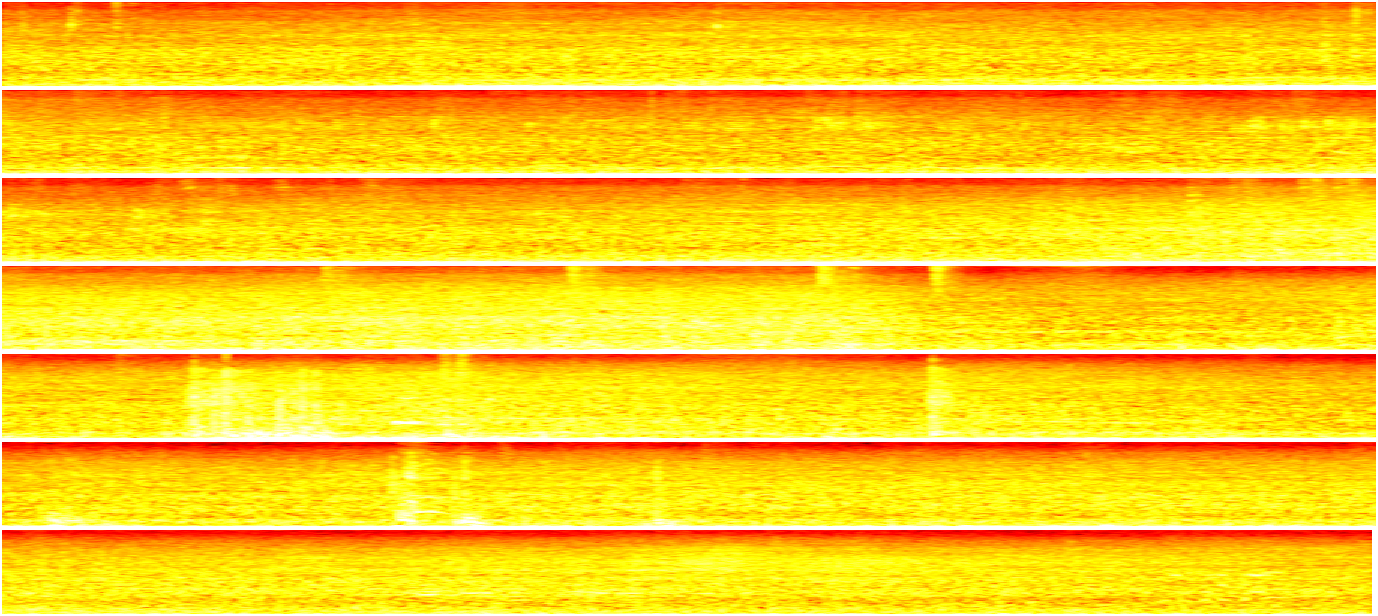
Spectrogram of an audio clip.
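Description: Street traffic around a station bus rotary, a steady low rumble of buses and cars, with a louder swell of a vehicle passing about two-thirds of the way through.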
